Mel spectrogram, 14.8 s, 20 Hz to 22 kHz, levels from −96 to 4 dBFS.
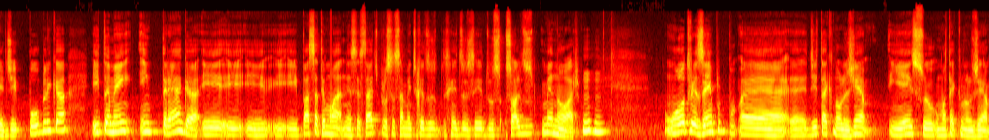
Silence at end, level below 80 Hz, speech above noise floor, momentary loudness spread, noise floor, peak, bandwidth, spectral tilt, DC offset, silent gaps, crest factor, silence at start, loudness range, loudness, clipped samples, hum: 0 s; -50 dBFS; 31 dB; 8 LU; -44 dBFS; 0 dBFS; 17 kHz; -6 dB/octave; under 0.1%; none; 12 dB; 0 s; 3 LU; -14 LUFS; under 0.1%; none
